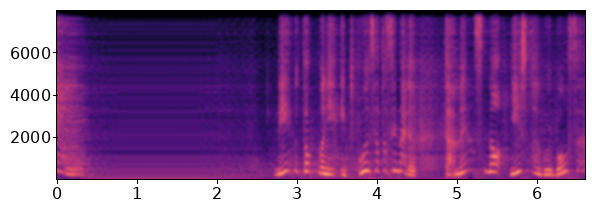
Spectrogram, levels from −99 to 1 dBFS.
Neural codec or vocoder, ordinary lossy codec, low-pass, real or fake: codec, 16 kHz, about 1 kbps, DyCAST, with the encoder's durations; none; none; fake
